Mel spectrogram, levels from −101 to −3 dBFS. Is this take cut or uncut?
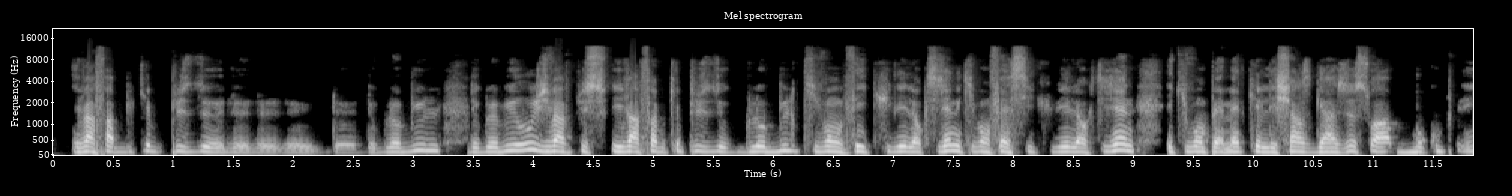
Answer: cut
